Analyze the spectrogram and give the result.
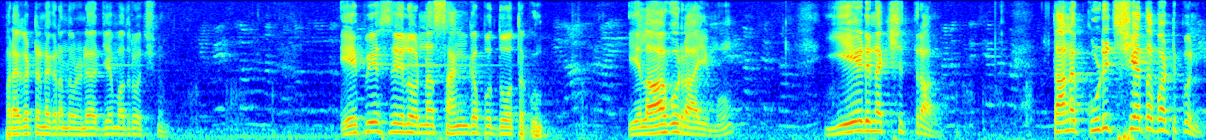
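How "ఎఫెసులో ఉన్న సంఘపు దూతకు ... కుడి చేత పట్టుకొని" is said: slow, solemn reading of the verse; scripture reading. Acted. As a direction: read the verse slowly and weightily. Reads scripture slowly. (నెమ్మదిగా గంభీరంగా వచన పఠనం)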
